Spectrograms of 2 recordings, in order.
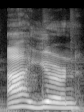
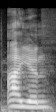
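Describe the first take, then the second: First: It is said with an R sound. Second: It is said with no R sound. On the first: "Mais en américain, le R est juste un peu plus prononcé" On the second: "en anglais britannique, dans iron et dans la plupart des mots, le R n'est pas du tout prononcé"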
